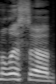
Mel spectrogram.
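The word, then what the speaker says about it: M3LL155X: It's spelled like, it's pronounced Melissa, but it's spelled like M3375X or something.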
